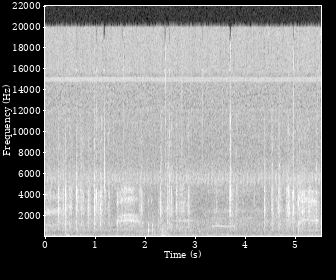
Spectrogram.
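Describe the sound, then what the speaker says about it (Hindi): Fast keystrokes patter across a computer keyboard as headings are typed into a spreadsheet, a quick, irregular run of light clicks held close over a low background hum. "जल्दी से जो है अपनी हेडिंग को आपने टाइप करा"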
